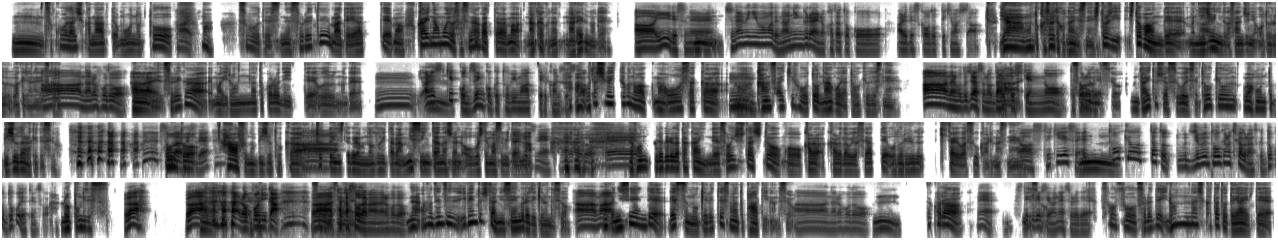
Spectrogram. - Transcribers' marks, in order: tapping; laugh; chuckle; laugh; chuckle; other noise
- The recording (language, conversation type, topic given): Japanese, podcast, 新しい人とつながるとき、どのように話しかけ始めますか？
